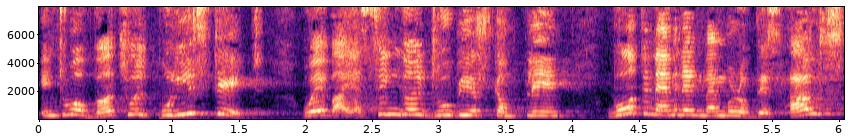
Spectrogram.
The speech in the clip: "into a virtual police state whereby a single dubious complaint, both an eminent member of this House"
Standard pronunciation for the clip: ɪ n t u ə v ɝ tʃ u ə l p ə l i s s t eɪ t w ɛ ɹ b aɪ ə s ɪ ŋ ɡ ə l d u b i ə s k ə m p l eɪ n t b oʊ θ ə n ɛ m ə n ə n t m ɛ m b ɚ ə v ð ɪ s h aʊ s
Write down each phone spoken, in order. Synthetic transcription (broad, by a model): ɪ n t u ə v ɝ tʃ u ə l p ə l i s s t eɪ t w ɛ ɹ b aɪ ə s ɪ ŋ ɡ ə l d u b i ə s k ə m p l eɪ n t b oʊ t ə n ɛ m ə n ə n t m ɛ m b ɚ ə v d ɪ s h aʊ s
